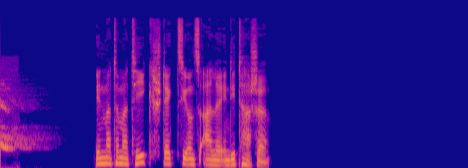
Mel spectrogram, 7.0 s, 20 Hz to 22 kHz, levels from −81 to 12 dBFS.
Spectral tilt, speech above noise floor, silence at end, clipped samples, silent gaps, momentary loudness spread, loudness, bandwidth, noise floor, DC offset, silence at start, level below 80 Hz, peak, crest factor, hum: -5 dB/octave; over 71 dB; 3 s; under 0.1%; 1.12-1.39 s; 7 LU; -19 LUFS; 14 kHz; under -90 dBFS; under 0.1%; 0 s; -58 dBFS; -4 dBFS; 20 dB; none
